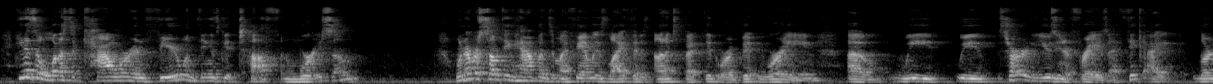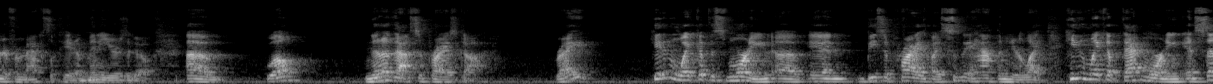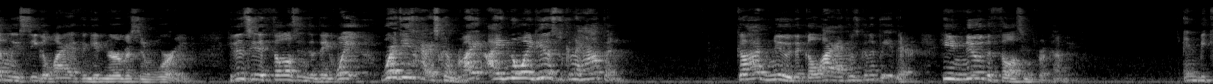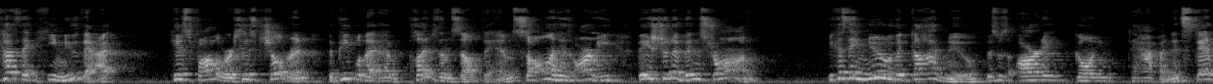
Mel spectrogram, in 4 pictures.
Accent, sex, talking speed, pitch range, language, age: American, male, 200 wpm, 120-200 Hz, English, 30-49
